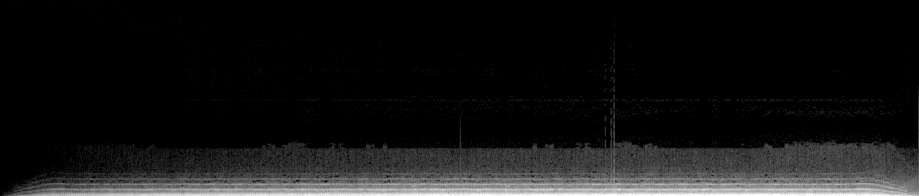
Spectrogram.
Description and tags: checking the nuclear reactor
nuclear, tone, sample, low, deep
